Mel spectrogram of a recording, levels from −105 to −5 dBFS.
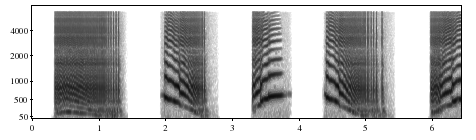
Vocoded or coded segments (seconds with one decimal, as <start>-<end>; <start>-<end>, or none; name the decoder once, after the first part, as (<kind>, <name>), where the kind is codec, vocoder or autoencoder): none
